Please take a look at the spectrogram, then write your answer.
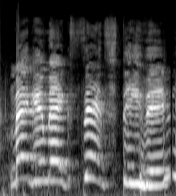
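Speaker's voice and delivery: high, loud exasperated plea; exasperated outburst. Real, not acted. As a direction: throw it out loud and high, fed up. Exasperated at dad's illogical claim.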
